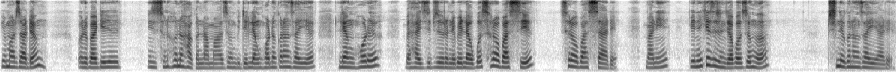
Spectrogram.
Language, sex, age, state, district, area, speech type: Bodo, female, 45-60, Assam, Chirang, rural, spontaneous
